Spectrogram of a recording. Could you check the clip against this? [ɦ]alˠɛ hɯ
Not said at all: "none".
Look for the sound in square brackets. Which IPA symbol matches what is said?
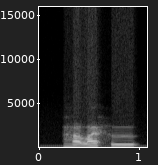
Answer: ɦ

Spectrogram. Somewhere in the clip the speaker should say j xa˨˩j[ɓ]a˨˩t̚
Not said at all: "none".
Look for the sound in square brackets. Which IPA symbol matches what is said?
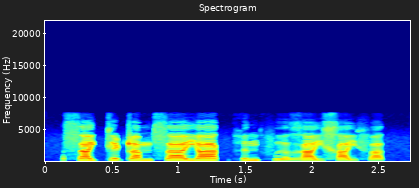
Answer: f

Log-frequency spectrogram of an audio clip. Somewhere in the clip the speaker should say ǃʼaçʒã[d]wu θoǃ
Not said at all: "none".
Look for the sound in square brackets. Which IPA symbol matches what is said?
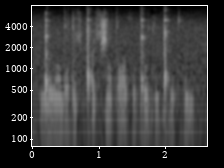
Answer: tˤ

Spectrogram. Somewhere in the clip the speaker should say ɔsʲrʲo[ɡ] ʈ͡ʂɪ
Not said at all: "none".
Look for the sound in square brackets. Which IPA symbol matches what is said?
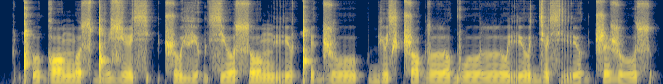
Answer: ɡ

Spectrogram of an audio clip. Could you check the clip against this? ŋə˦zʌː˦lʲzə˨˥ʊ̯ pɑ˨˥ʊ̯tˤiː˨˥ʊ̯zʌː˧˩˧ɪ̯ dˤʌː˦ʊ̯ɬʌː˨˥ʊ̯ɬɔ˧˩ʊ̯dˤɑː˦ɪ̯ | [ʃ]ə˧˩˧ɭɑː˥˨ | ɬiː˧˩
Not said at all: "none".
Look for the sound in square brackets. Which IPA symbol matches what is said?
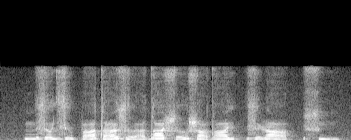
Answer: z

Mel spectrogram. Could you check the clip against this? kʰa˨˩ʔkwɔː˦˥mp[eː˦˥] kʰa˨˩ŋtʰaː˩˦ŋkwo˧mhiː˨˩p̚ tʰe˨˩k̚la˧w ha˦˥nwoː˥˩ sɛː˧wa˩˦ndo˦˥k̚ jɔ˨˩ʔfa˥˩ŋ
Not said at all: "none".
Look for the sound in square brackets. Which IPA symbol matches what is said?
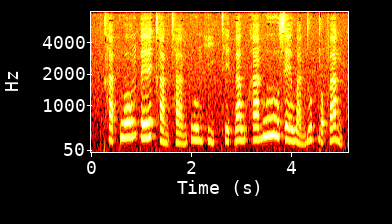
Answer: ɛː˦˥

